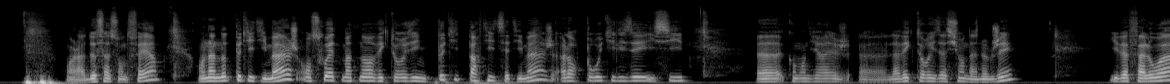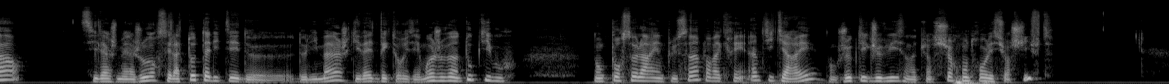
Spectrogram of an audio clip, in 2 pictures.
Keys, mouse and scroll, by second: 0.2 KP_Subtract, 1.2 click, 6.5 click, 9.0 click, 11.3 click, 12.3 click, 17.3 click, 17.7 click, 19.0 click, 20.1-23.3 drag.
